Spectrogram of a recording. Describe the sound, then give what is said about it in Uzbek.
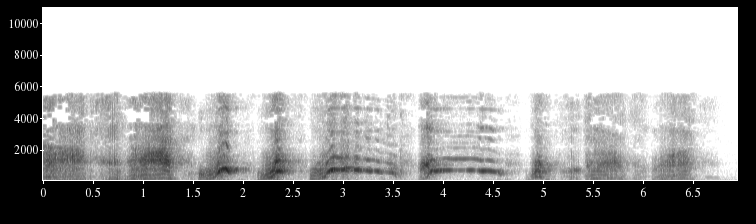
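Dogs bark, yelp and growl at a bear, a rapid run of sharp, strained cries and snarls that overlap one another and keep going for the whole stretch. “Qo'shini hovlilardagi itlar ham vovullab”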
